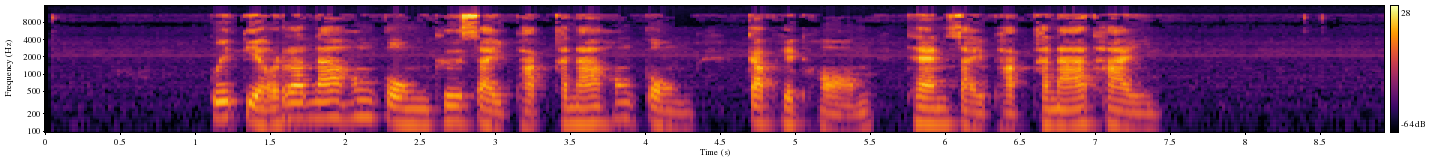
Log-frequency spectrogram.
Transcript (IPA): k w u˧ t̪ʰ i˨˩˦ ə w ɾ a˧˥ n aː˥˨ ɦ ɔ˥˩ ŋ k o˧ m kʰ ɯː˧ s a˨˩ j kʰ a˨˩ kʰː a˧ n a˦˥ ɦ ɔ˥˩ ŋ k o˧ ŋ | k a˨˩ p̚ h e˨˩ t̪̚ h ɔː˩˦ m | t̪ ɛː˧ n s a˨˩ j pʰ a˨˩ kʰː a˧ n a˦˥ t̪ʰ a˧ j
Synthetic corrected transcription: k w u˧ t̪ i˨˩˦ ə w ɾ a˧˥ n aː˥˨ ɦ ɔ˥˩ ŋ k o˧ ŋ kʰ ɯː˧ s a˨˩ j pʰ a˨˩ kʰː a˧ n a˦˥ ɦ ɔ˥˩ ŋ k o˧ ŋ | k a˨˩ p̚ h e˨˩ t̪̚ h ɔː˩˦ m | t̪ʰ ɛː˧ n s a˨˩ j pʰ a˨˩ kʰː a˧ n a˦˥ t̪ʰ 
